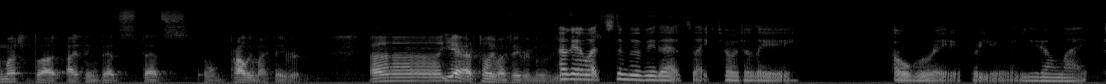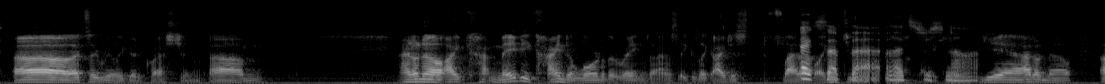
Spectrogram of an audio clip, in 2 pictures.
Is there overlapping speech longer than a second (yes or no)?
yes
